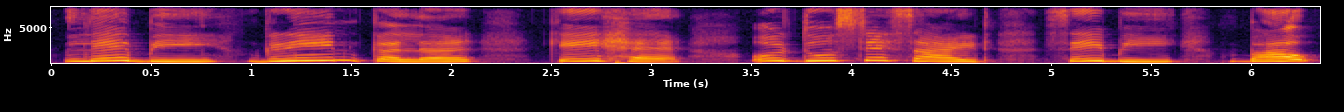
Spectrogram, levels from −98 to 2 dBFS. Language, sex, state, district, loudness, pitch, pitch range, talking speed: Hindi, female, Haryana, Jhajjar, -16 LUFS, 305 Hz, 275-365 Hz, 115 wpm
